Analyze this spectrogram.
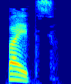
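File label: "bytes", British English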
